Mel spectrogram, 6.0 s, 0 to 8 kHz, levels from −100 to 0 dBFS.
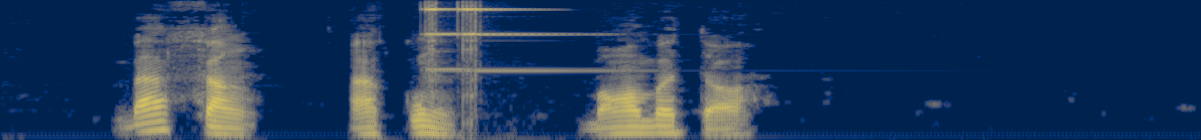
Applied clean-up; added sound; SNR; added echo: classical method spectral subtraction.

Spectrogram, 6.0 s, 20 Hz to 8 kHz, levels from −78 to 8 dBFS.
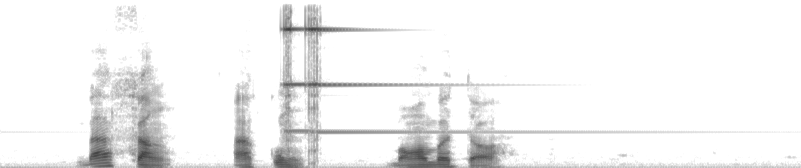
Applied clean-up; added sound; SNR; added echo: none; Bicycle bell; 8 dB; none.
